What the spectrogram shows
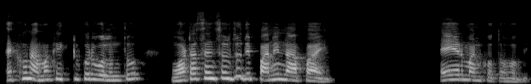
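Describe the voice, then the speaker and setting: A man's voice: sits high, big pitch swings, a little fast. Man, teacher, walks through a screen demo, asks and answers his own questions, repeats himself. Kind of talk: explaining logic gates on a screen demo.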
